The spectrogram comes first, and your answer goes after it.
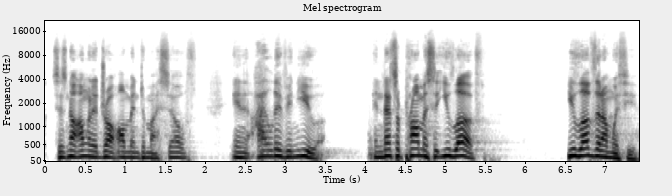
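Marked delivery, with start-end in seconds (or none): none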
